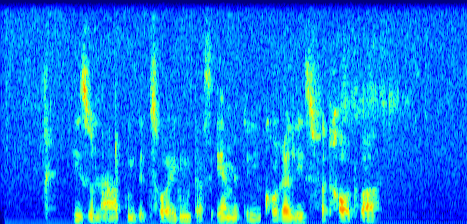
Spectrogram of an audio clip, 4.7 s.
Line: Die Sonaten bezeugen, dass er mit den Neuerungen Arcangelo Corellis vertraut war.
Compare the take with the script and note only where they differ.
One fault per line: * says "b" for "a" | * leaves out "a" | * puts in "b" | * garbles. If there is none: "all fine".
* leaves out "Neuerungen Arcangelo"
